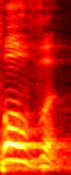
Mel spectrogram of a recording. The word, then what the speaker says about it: தோவ்: அந்த நல்லவன் அப்படின்ற வார்த்தை, குட் அப்படின்றதுக்கான வார்த்தை வந்து தோவ். ப்ரொனவுன்ஸ் பண்ணும்போது வா அப்படின்னு ப்ரொனவுன்ஸ் பண்ணு, தோவ்.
